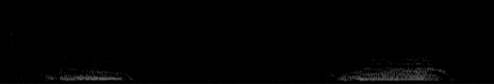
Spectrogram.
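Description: Two rattling, vibrating breaths about three seconds apart in a quiet room; ordinary snoring.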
